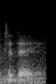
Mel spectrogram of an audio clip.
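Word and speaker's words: Tadae: His name is actually Today, but it's not spelled like T-O-D-A-Y, is it? No, it's spelled T-A-D-A-E.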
